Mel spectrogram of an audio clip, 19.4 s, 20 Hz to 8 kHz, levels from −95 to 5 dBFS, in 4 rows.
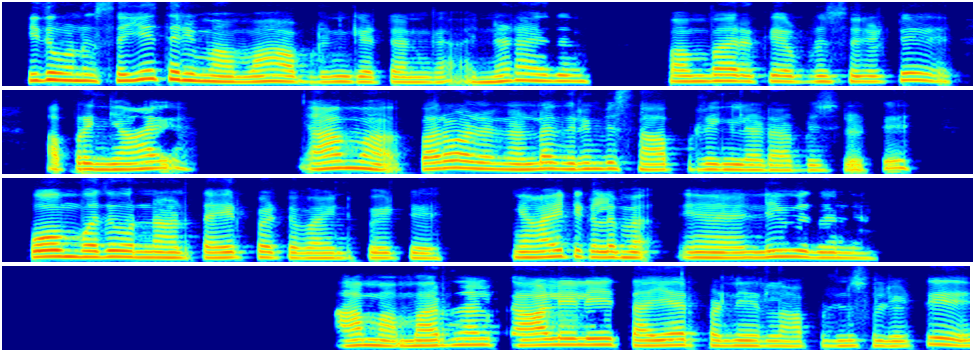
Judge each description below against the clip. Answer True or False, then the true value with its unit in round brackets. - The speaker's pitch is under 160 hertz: False (195 Hz)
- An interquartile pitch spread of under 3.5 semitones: True (2.8 semitones)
